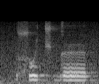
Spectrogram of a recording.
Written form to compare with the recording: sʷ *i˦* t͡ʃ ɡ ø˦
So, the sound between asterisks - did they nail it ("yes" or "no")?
yes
